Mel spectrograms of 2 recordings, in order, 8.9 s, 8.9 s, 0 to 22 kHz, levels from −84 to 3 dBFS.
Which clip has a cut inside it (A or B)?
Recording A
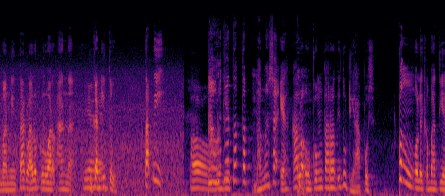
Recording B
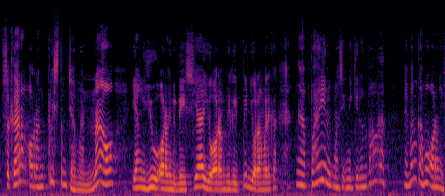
A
